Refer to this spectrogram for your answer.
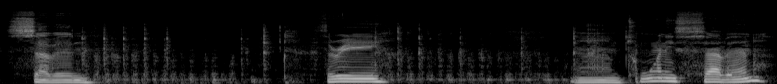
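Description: A man hosting a casual tabletop video, giving running commentary and calling out numbers in short, clipped phrases. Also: medium pitch. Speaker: host of a scratch-off ticket video. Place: indoor tabletop in a room. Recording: steady scratching and clicking noise. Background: scratching of lottery tickets, clicks.

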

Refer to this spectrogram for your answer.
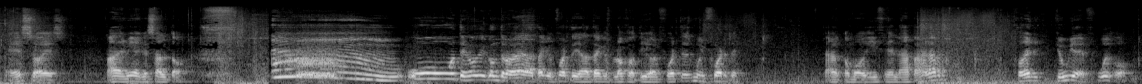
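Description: A young man gives excitable Let's Play commentary, swearing and yelping at the game. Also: sits high, slight background noise. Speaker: gaming YouTuber.

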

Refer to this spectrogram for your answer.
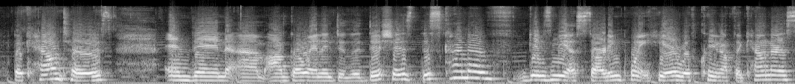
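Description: A young woman casually narrating her home cleaning vlog in a relaxed, chatty way, with frequent filler words. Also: fairly low pitch, rough recording. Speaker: cleaning vlogger. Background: faint background music.

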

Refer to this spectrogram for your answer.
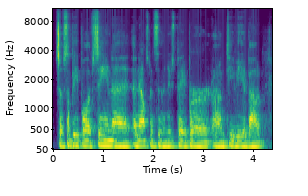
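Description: Flat, mellow man on a video call. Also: on the low side, fairly quick. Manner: flat, filler-heavy delivery. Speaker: disaster recovery coordinator. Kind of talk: virtual meeting presentation.

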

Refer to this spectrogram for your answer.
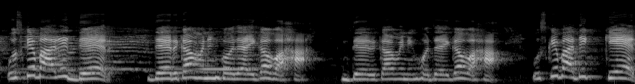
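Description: A woman's voice: fairly high pitch, bright, forceful tone, a little hiss or hum. A woman teacher recording a video lesson, spelling out words letter by letter and repeating each meaning twice.

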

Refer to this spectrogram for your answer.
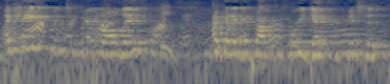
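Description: A woman's voice: extremely high pitch, quick pace, crowd noise. A woman playing a bold, bossy young pantomime heroine on stage. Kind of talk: live pantomime stage acting. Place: large theatre, recorded from audience seats. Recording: distant echoey theatre, music and audience.

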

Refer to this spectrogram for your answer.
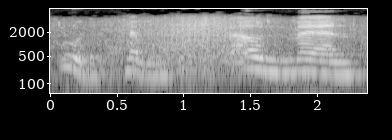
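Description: A man playing a prim, easily shocked Victorian gentleman with a genteel, fussy manner in a comedy sketch. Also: sits high, slow, gravelly, reverberant, muffled recording, noisy background, full character voice. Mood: indignant. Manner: genteel, fussy, exclaims in dismay.

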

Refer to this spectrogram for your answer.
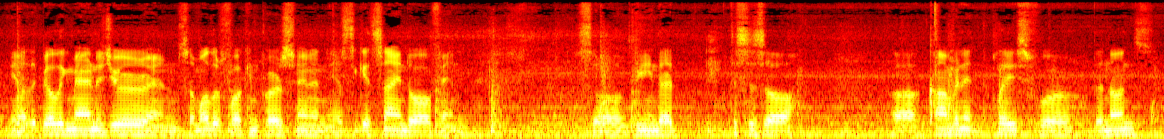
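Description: A young man narrates a rooftop repair job into his phone in a casual, foul-mouthed way. His voice sits at an ordinary pitch for a man. Loud air-conditioning hum and street noise fill the space around him. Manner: blunt, profane, joking with his apprentice. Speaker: HVAC technician. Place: outdoors on a building rooftop. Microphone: handheld phone camera. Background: air-conditioning hum and traffic.

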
